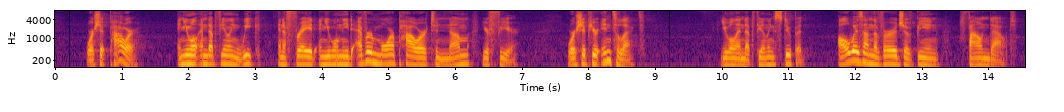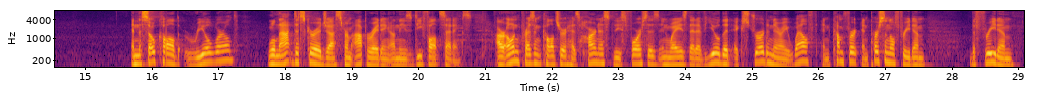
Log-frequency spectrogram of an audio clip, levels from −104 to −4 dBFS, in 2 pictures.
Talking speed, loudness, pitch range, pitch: 160 wpm, -24 LUFS, 115-150 Hz, 135 Hz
